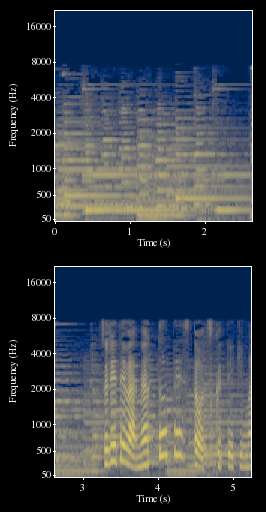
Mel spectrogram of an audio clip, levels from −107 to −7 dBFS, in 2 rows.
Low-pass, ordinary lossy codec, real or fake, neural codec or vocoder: none; none; real; none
